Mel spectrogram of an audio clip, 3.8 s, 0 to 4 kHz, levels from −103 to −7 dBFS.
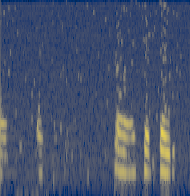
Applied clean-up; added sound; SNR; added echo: classical method spectral subtraction.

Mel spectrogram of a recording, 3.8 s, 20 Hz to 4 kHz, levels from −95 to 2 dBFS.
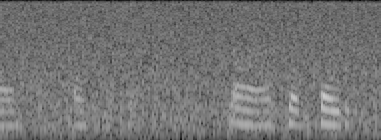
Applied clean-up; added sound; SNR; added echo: none; Water; 2 dB; none.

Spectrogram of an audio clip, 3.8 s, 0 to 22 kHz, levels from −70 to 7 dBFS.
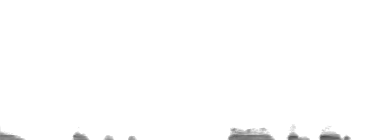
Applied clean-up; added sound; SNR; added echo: neural mask model Resemble Enhance denoiser.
